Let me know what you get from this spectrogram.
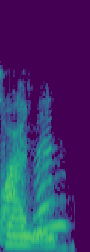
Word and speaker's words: Weidman: How do you say his name? Weidman? – Weidman? I think it's Weidman.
